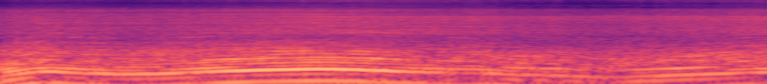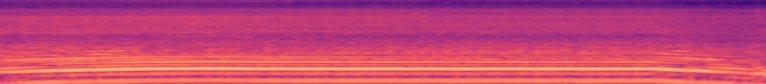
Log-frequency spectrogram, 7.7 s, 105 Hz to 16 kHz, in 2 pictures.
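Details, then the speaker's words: Bajaj BS6 Pulsar that had jerking and misfiring, after the fix and a restart: two clean rev blips rising and falling smoothly with no stumble or jerk; smooth revving, no misfire. "कि इन दोस्तों दोस्तों देखा आपने कि कोई भी झटके कोई मीटिंग की प्रॉब्लम इसमें नहीं आ रही है"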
